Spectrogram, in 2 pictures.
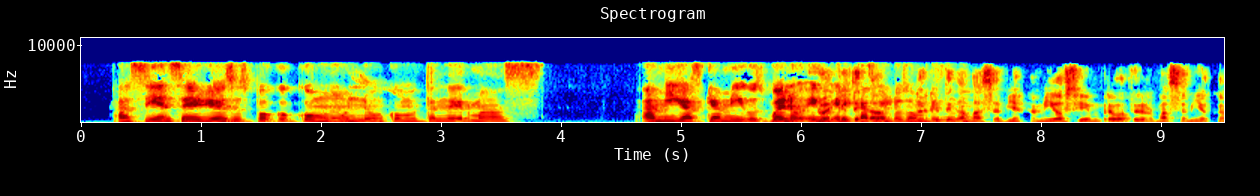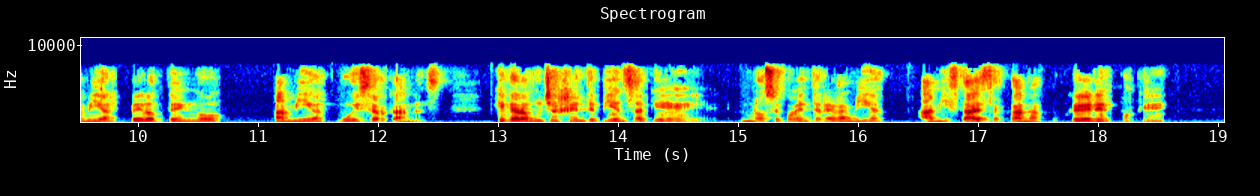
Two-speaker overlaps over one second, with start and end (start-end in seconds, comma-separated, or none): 6.1-7.5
